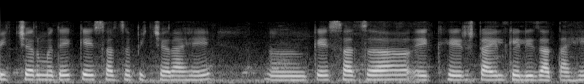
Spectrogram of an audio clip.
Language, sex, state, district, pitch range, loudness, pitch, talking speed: Marathi, female, Maharashtra, Mumbai Suburban, 205-220 Hz, -16 LUFS, 215 Hz, 125 wpm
